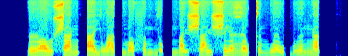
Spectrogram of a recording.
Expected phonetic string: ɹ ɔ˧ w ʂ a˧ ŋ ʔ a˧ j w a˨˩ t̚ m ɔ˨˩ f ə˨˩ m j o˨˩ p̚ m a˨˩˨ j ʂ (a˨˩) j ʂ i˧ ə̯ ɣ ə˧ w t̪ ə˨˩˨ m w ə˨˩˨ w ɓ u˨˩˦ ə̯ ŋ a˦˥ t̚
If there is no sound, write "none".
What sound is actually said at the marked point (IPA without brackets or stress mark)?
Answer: a˨˩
